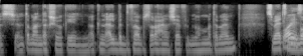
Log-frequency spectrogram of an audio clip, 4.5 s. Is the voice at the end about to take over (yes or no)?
no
